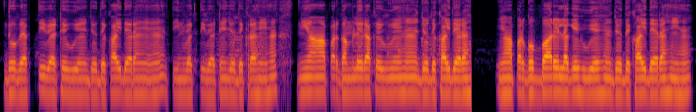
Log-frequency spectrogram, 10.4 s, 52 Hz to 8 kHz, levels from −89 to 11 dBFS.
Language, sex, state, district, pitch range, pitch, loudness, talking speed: Hindi, male, Uttar Pradesh, Muzaffarnagar, 115-125 Hz, 120 Hz, -20 LUFS, 230 wpm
